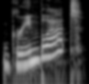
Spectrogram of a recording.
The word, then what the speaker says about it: Greenblatt: this, Maddie Ziegler, and Ariana Greenblatt, I think is how you say her name. I think I said blot when I did the audio, so sorry.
